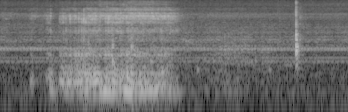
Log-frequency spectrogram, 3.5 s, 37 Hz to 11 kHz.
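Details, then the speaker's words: Sleeping person recorded at 4 a.m. by someone kept awake, who says the snoring has gone on for hours (claims ten days): one short, rough snore on an in-breath, then quiet; snoring. "no puedo dormir por qué porque sai está muy roncando sí lleva cuatro horas roncando mentira lleva 10 días durante 10 días roncando como un cabrón"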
